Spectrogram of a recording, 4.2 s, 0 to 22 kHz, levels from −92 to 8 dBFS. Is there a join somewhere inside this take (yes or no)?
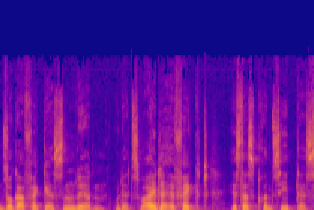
yes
